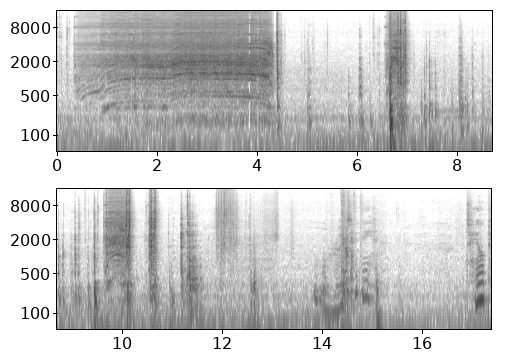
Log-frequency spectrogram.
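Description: A power drill driving a screw while a Gibson-style short Vibrola tailpiece is fitted to a guitar, heard as a few short whirring bursts between pauses, close by and mixed with handling noise and a person talking.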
